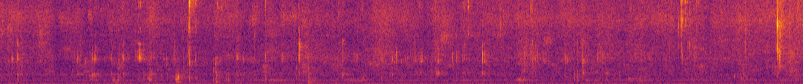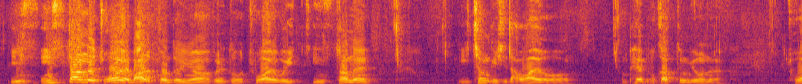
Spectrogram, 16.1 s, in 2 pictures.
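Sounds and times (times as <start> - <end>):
chewing and swallowing: 0.0 - 8.2, 11.8 - 13.3, 14.0 - 14.4, 15.4 - 16.0
faint steady hum: 0.0 - 16.0.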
